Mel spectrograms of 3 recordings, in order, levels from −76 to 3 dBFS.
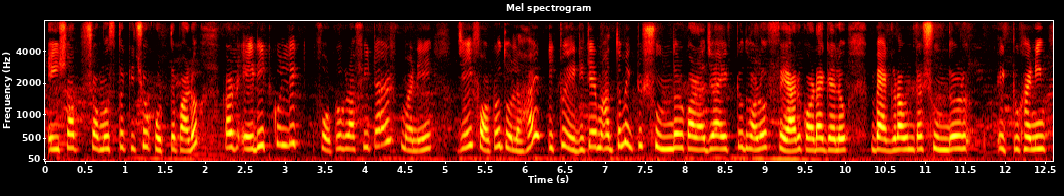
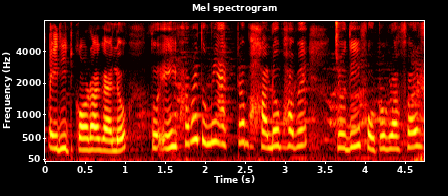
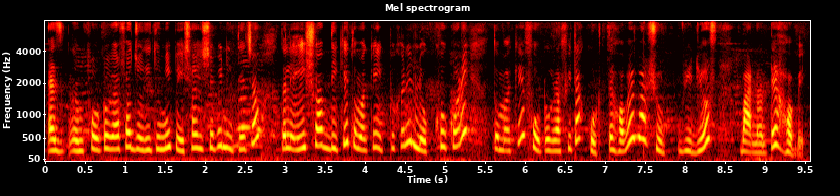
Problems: constant background noise, continuous background conversations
